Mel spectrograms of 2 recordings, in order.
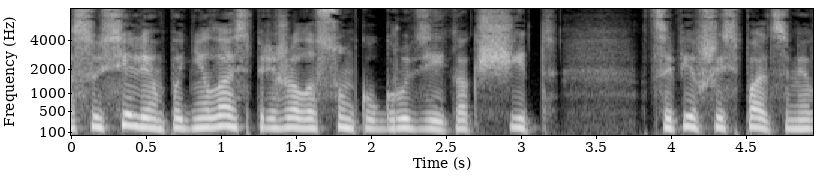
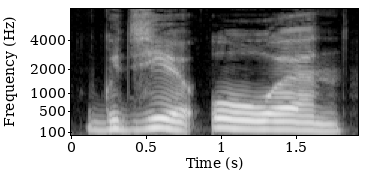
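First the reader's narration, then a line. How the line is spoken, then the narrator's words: Growling. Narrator (Russian): прорычал он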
